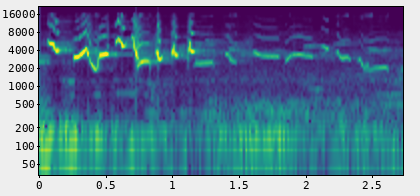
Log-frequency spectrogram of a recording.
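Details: Oriental magpie-robin singing to prompt a quiet bird into song: a quick run of sharp chirps and twisting whistles, then a thinner trailing warble over low background rumble.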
